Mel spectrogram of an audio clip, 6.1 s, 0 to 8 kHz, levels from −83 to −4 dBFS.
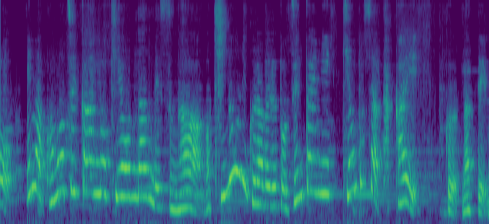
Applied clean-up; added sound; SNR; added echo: neural separator model SepFormer DNS4.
